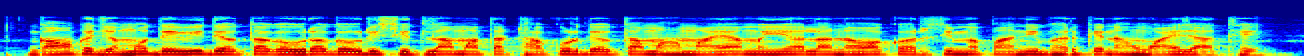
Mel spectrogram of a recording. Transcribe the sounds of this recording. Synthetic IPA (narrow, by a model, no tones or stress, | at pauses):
ɡãːõked͡ʒɐmːod̪eːʋid̪eːʋt̪aɡəʊɾaɡəʊɾisɪd̪lamaːt̪aʈʰaːkʊɾd̪eːʋt̪amɐɦamaːjamɐijalanɐʋakoɐɾsimẽpaːnibʱɐɾkenaɦʊ̃ʋaːed͡ʒaːt̪ʰeː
